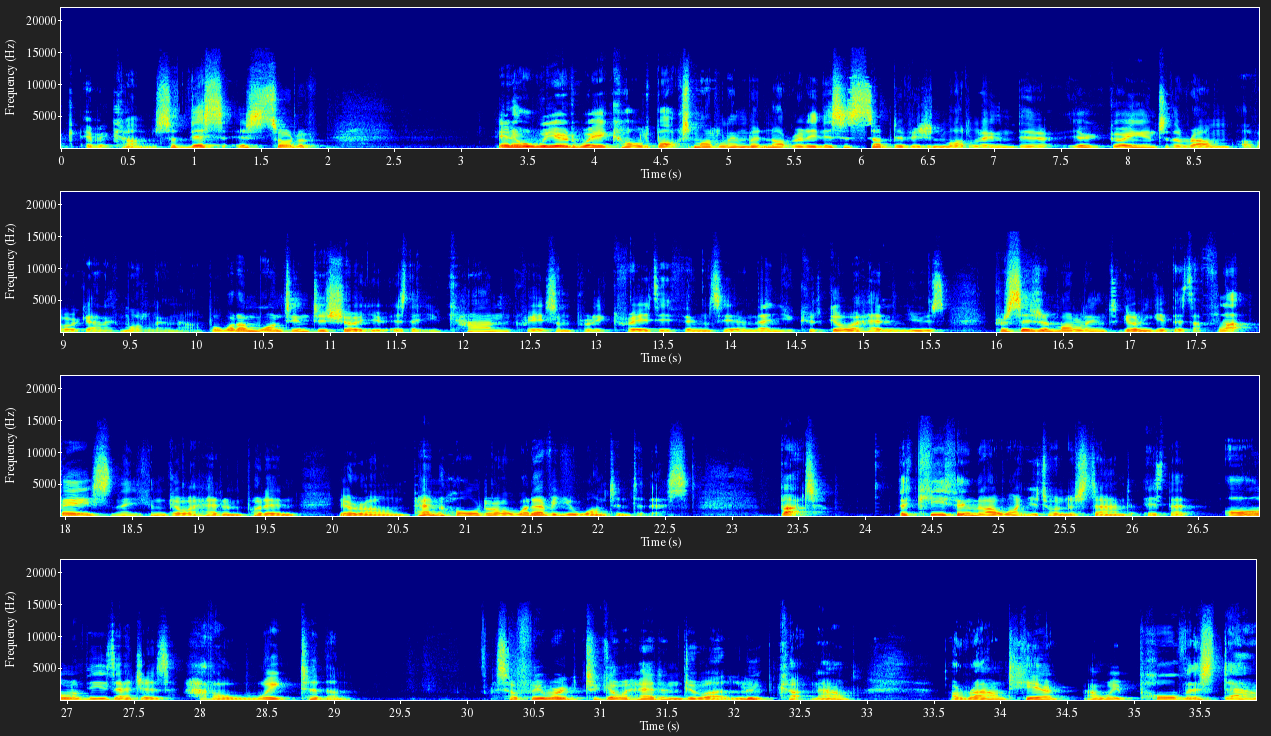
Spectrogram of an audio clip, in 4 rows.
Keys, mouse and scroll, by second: 0.2 scroll down 1, 0.7 middle click, 2.3-3.6 scroll down 1, 3.6 click, 6.9 middle click, 9.7 typing, 11.0 click, 11.6 click, 11.8 middle click, 12.3 e, 13.2 click, 14.2 e, 15.5 click, 15.7 middle click, 17.8 middle click, 18.2 scroll down 1, 19.1 shift+middle click, 21.2 shift+middle click, 21.4 middle click, 24.1 shift+middle click, 25.6 middle click, 26.3 scroll up 1, 30.5 middle click, 31.6 shift+middle click, 34.1 click.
